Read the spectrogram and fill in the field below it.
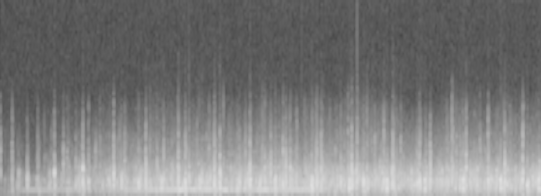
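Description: An audience breaks into sustained applause after a speech calling for no nuclear weapons and no nuclear power plants, a dense, steady wash of many hands clapping at an even loudness, with a faint whistle-like tone briefly sounding early on.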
